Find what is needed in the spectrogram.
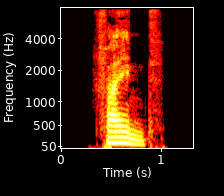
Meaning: enemy; hostile
- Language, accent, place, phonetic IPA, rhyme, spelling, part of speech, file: German, Germany, Berlin, [faɪ̯nt], -aɪ̯nt, feind, adjective / verb, De-feind.ogg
